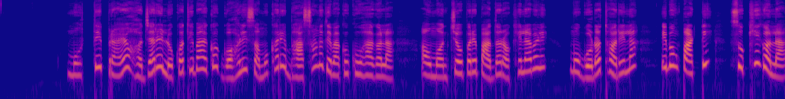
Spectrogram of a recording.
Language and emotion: Odia, fearful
